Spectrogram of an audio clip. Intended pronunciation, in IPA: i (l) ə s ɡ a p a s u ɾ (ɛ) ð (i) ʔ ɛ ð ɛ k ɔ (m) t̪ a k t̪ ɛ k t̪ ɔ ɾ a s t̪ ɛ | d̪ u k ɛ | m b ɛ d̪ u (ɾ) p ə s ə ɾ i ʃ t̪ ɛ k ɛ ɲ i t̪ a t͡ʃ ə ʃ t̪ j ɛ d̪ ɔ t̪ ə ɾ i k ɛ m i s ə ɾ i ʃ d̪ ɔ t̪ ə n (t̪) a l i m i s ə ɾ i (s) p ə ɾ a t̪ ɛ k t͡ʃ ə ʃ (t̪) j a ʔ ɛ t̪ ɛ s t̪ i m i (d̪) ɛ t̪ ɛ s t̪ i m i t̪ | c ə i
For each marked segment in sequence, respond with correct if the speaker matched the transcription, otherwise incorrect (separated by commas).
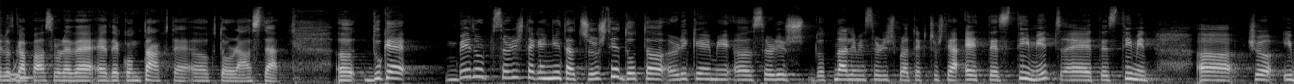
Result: correct, correct, incorrect, incorrect, correct, incorrect, incorrect, correct, incorrect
